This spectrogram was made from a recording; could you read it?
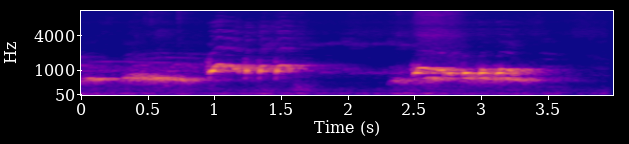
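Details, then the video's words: Local wild-type zebra dove in song: a low soft coo rising into a higher rippling trill, then a second phrase mixing low and high trilled tones, over a faint hum. "Suara merdu perkutut lokal alam gacor"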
